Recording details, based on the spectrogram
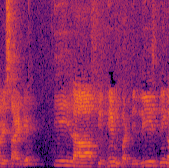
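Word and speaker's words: إِيلَافِهِمْ: So it's pronounced as him, not whom. Ilafihim. Okay. Even though originally the word is whom, but for tajweed easiness, speaking for this pronunciation, we just pronounce this as also a kasra. Separately, him is not a word in Arabic, it's whom only. But in the pronunciation, sound changes only.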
